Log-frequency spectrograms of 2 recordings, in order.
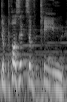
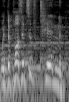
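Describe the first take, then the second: First: The last word has a long 'ee' vowel. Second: The last word has a short 'i' vowel.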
